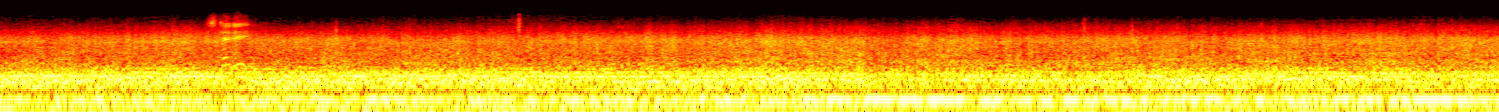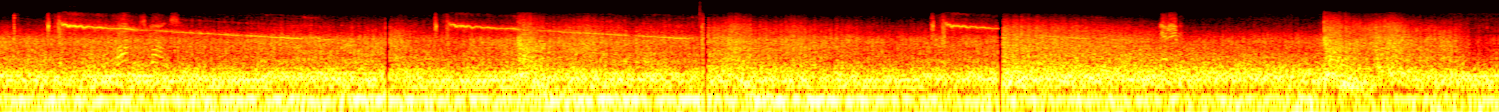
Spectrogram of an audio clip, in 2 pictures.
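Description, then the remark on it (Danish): A British Vickers Wellington bomber drones steadily while its bombs fall, several high descending whistles sliding down in pitch, followed by sharp bursts and rumbling blasts in a loud, dense din. “Vi hører det britiske bombefly, og det er sådan en Vickers Wellington kaste sine bomber”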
